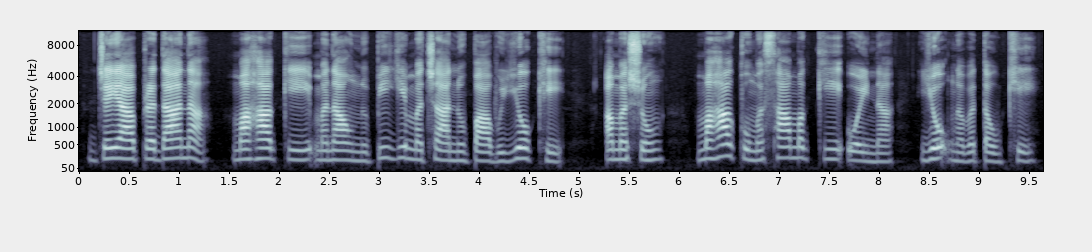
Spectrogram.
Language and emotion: Manipuri, neutral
